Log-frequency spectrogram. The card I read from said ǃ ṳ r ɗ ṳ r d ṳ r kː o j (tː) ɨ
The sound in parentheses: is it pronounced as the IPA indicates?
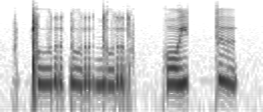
yes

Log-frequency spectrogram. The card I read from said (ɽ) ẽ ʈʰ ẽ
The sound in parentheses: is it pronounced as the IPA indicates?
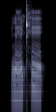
no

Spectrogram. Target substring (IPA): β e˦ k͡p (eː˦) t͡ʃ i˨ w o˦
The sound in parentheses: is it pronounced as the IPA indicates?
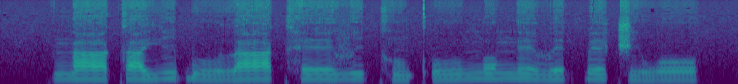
no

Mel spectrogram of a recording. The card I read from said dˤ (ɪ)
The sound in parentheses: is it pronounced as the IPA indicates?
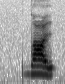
yes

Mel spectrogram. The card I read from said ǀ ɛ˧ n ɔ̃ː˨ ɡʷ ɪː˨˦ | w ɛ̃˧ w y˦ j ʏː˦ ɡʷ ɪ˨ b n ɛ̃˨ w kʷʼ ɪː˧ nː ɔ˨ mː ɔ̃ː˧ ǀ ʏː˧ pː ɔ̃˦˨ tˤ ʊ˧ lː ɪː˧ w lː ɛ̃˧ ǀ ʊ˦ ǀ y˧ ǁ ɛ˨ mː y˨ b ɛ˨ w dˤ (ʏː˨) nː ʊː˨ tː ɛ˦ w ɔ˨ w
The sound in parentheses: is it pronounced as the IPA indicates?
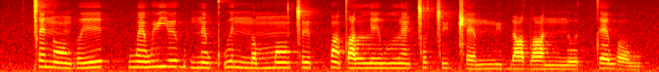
yes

